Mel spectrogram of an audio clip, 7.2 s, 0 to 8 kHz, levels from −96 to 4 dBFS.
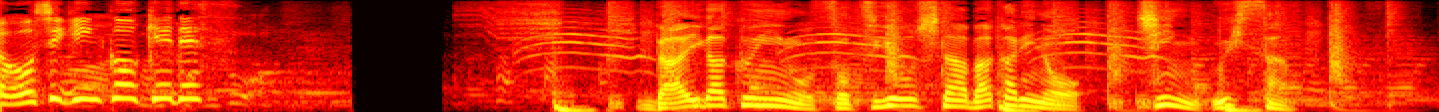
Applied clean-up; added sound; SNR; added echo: none; Cat; 14 dB; none.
